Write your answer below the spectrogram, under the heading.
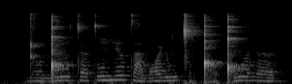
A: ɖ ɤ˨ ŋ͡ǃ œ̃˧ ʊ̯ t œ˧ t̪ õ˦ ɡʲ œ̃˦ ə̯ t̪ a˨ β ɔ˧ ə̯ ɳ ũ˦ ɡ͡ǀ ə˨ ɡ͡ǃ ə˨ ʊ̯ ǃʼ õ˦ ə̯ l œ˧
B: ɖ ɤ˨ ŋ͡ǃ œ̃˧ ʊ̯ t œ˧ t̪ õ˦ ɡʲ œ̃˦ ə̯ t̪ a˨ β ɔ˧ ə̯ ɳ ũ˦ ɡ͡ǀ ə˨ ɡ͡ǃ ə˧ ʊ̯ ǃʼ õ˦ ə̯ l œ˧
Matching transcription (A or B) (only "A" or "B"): A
